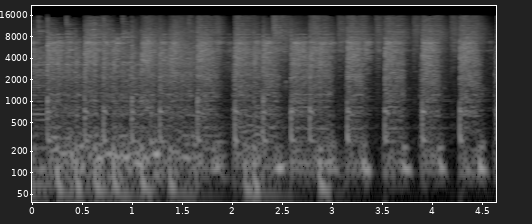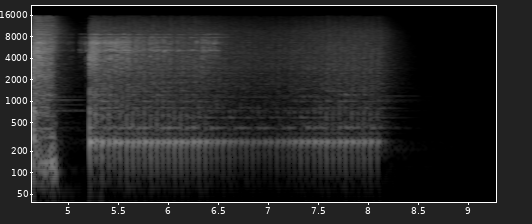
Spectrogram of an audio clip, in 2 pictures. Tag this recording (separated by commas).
Tambourine, Hi-hat, Music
